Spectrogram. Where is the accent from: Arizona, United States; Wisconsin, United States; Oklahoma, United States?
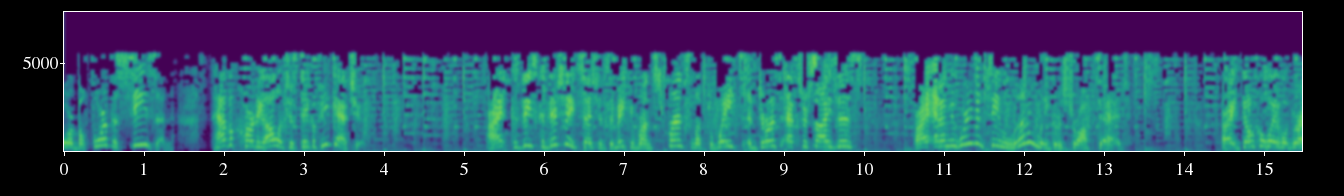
Arizona, United States; Phoenix; You know, I grew up in Phoenix. It was very hot.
